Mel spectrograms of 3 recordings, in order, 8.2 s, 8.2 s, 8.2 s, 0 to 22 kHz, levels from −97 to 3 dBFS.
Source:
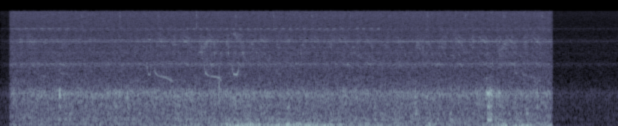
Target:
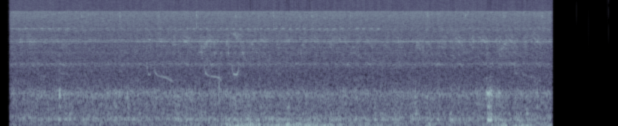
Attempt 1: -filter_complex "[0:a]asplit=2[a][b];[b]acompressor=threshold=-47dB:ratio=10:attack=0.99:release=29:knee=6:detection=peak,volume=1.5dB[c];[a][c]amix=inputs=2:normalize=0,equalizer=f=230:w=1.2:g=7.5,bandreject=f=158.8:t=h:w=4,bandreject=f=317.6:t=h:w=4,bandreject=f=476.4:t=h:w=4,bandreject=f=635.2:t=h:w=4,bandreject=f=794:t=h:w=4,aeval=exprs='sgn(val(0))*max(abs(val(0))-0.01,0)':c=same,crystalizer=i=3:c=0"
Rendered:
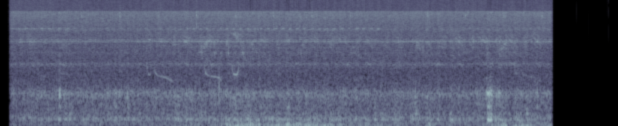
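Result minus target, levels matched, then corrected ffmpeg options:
compressor: peak gain reduction +7 dB
-filter_complex "[0:a]asplit=2[a][b];[b]acompressor=threshold=-39.5dB:ratio=10:attack=0.99:release=29:knee=6:detection=peak,volume=1.5dB[c];[a][c]amix=inputs=2:normalize=0,equalizer=f=230:w=1.2:g=7.5,bandreject=f=158.8:t=h:w=4,bandreject=f=317.6:t=h:w=4,bandreject=f=476.4:t=h:w=4,bandreject=f=635.2:t=h:w=4,bandreject=f=794:t=h:w=4,aeval=exprs='sgn(val(0))*max(abs(val(0))-0.01,0)':c=same,crystalizer=i=3:c=0"

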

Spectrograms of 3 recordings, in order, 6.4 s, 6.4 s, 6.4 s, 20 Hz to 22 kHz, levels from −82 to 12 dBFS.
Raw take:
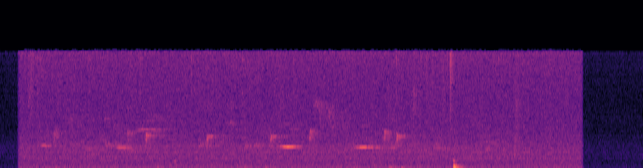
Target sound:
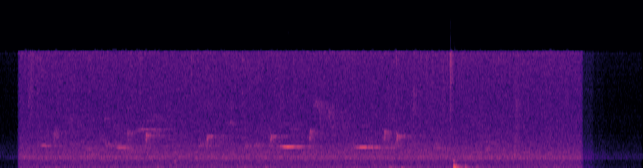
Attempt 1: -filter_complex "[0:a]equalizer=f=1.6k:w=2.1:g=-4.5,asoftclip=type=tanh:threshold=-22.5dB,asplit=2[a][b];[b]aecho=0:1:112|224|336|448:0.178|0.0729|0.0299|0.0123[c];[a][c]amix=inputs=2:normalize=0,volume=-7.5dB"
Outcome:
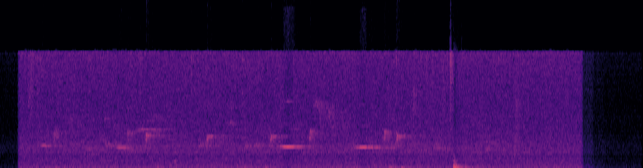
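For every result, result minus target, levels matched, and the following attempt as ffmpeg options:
soft clip: distortion +10 dB; 2000 Hz band -4.0 dB
-filter_complex "[0:a]equalizer=f=1.6k:w=2.1:g=-4.5,asoftclip=type=tanh:threshold=-12dB,asplit=2[a][b];[b]aecho=0:1:112|224|336|448:0.178|0.0729|0.0299|0.0123[c];[a][c]amix=inputs=2:normalize=0,volume=-7.5dB"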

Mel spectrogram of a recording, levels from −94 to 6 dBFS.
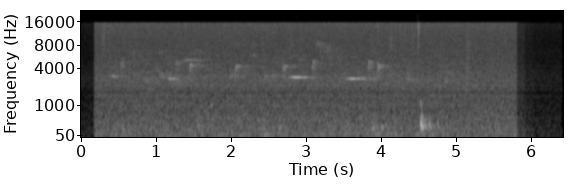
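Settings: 2000 Hz band -4.5 dB
-filter_complex "[0:a]equalizer=f=1.6k:w=2.1:g=7,asoftclip=type=tanh:threshold=-12dB,asplit=2[a][b];[b]aecho=0:1:112|224|336|448:0.178|0.0729|0.0299|0.0123[c];[a][c]amix=inputs=2:normalize=0,volume=-7.5dB"

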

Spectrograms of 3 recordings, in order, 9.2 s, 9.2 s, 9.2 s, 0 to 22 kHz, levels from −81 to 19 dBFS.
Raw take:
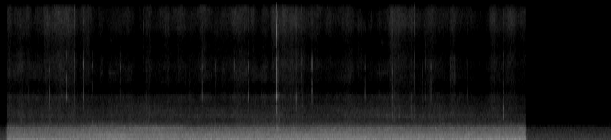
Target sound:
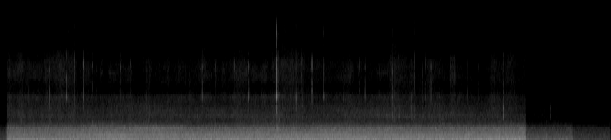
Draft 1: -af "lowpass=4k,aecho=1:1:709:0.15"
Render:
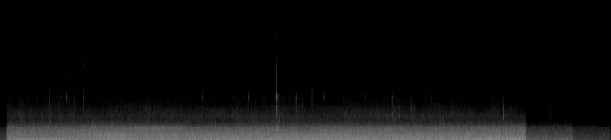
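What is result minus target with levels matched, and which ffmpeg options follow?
8000 Hz band -11.0 dB
-af "lowpass=12k,aecho=1:1:709:0.15"

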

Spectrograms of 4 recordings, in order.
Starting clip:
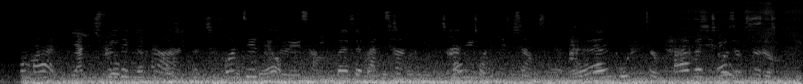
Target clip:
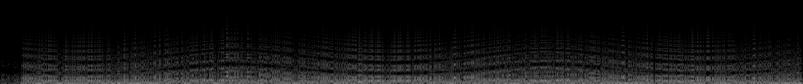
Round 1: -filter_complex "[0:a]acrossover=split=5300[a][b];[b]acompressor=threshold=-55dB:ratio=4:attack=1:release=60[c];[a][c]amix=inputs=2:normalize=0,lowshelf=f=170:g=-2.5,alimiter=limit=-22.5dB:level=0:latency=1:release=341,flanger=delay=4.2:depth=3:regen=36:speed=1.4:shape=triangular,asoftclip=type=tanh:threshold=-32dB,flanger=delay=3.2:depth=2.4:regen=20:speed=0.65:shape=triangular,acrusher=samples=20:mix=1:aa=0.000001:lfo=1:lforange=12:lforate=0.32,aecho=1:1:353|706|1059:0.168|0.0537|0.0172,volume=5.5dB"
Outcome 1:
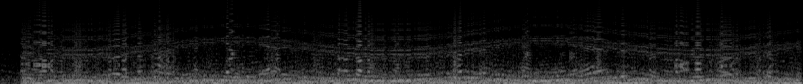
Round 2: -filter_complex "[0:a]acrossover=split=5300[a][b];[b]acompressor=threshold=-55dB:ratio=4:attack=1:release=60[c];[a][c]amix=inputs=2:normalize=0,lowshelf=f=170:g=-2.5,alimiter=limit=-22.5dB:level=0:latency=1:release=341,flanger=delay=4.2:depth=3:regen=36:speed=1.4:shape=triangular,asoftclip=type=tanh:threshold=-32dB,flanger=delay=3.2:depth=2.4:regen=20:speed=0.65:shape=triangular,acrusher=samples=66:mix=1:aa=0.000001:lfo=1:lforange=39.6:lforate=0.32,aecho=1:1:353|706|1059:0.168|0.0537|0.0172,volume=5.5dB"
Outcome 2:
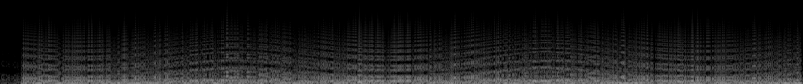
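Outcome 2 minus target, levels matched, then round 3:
soft clip: distortion -8 dB
-filter_complex "[0:a]acrossover=split=5300[a][b];[b]acompressor=threshold=-55dB:ratio=4:attack=1:release=60[c];[a][c]amix=inputs=2:normalize=0,lowshelf=f=170:g=-2.5,alimiter=limit=-22.5dB:level=0:latency=1:release=341,flanger=delay=4.2:depth=3:regen=36:speed=1.4:shape=triangular,asoftclip=type=tanh:threshold=-41dB,flanger=delay=3.2:depth=2.4:regen=20:speed=0.65:shape=triangular,acrusher=samples=66:mix=1:aa=0.000001:lfo=1:lforange=39.6:lforate=0.32,aecho=1:1:353|706|1059:0.168|0.0537|0.0172,volume=5.5dB"

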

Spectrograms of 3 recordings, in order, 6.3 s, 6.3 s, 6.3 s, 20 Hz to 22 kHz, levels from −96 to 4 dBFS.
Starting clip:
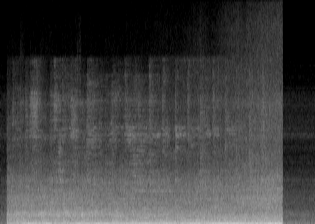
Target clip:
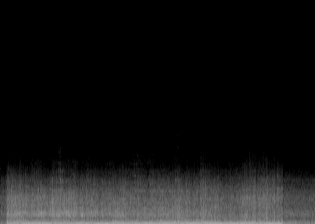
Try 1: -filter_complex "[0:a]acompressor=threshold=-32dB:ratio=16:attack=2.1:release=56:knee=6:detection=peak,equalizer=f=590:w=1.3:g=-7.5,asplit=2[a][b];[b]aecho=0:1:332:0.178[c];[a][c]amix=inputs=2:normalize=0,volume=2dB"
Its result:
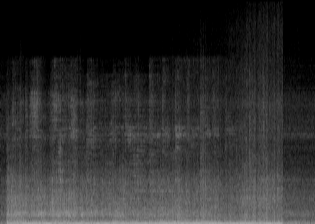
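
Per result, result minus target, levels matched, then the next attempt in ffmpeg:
echo 95 ms late; 4000 Hz band +4.0 dB
-filter_complex "[0:a]acompressor=threshold=-32dB:ratio=16:attack=2.1:release=56:knee=6:detection=peak,equalizer=f=590:w=1.3:g=-7.5,asplit=2[a][b];[b]aecho=0:1:237:0.178[c];[a][c]amix=inputs=2:normalize=0,volume=2dB"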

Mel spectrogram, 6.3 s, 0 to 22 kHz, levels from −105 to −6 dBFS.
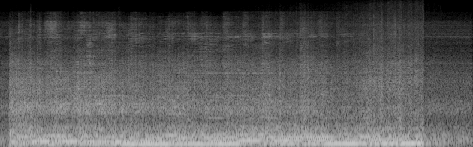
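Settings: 4000 Hz band +4.0 dB
-filter_complex "[0:a]acompressor=threshold=-32dB:ratio=16:attack=2.1:release=56:knee=6:detection=peak,lowpass=f=3.2k:w=0.5412,lowpass=f=3.2k:w=1.3066,equalizer=f=590:w=1.3:g=-7.5,asplit=2[a][b];[b]aecho=0:1:237:0.178[c];[a][c]amix=inputs=2:normalize=0,volume=2dB"

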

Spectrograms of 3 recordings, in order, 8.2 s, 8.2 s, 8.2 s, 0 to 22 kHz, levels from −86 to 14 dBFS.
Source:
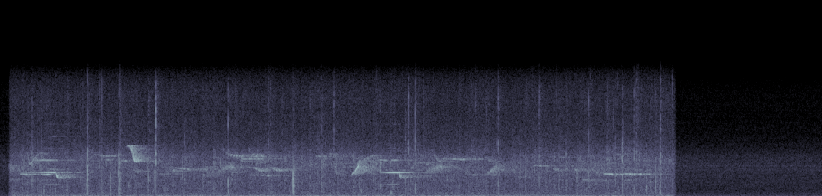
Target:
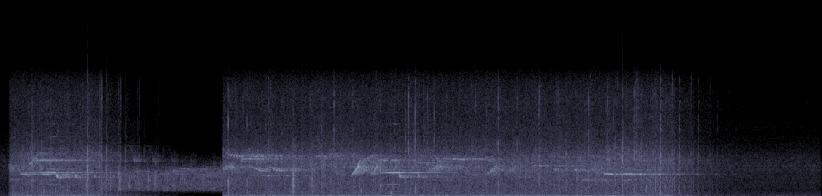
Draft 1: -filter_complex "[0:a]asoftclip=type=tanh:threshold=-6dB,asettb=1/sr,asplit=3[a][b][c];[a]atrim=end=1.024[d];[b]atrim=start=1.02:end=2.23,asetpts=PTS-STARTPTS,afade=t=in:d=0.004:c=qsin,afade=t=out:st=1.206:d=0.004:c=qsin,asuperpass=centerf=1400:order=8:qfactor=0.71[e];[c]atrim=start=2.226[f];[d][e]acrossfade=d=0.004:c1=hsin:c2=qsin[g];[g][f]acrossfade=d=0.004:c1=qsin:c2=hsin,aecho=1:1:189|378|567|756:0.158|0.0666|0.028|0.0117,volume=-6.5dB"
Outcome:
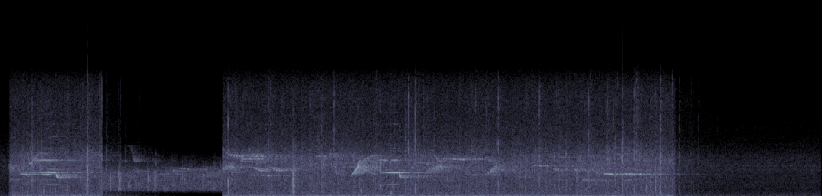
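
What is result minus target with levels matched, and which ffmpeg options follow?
echo-to-direct -9 dB
-filter_complex "[0:a]asoftclip=type=tanh:threshold=-6dB,asettb=1/sr,asplit=3[a][b][c];[a]atrim=end=1.024[d];[b]atrim=start=1.02:end=2.23,asetpts=PTS-STARTPTS,afade=t=in:d=0.004:c=qsin,afade=t=out:st=1.206:d=0.004:c=qsin,asuperpass=centerf=1400:order=8:qfactor=0.71[e];[c]atrim=start=2.226[f];[d][e]acrossfade=d=0.004:c1=hsin:c2=qsin[g];[g][f]acrossfade=d=0.004:c1=qsin:c2=hsin,aecho=1:1:189|378|567|756|945:0.447|0.188|0.0788|0.0331|0.0139,volume=-6.5dB"

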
